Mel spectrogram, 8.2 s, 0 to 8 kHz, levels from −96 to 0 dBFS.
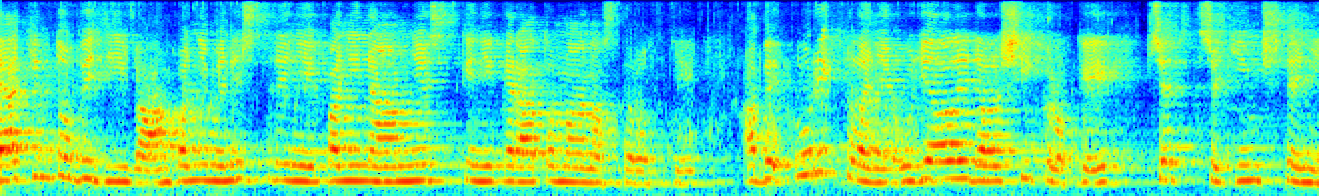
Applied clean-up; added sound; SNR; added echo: neural separator model SepFormer DNS4.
